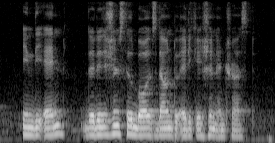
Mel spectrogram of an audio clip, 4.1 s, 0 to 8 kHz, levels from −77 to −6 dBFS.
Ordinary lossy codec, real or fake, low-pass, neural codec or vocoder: none; real; none; none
